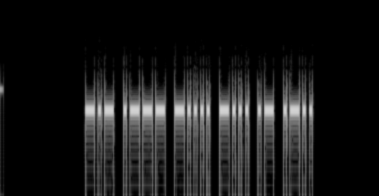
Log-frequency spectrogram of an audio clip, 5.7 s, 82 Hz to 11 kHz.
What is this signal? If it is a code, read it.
Morse code, heard as a keyed tone, about 25 wpm, 700 Hz. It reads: KJ6BAL
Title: USA Call Signs 25wpm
